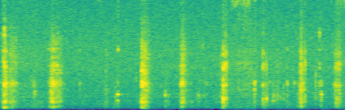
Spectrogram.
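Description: Chewing a mouthful of crisp porchetta crackling (pork belly skin puffed hard in the oven): a string of short, sharp, irregularly spaced crunches.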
